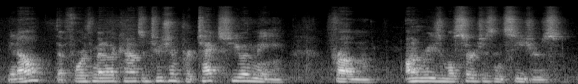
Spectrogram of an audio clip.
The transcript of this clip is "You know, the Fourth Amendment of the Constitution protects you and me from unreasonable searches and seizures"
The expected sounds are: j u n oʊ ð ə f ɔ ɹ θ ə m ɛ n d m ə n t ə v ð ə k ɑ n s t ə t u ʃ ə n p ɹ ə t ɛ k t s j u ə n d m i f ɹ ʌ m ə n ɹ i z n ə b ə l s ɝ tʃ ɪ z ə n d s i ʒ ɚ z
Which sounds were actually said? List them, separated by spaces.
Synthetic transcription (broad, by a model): j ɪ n oʊ ð ə f ɔ ɹ θ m m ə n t ə v ð ə k ɑ n s t ə t u ʃ ə n p ɹ ə t ɛ k t s j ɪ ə n m i f ɹ ʌ m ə n ɹ i z n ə b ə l s ɝ tʃ ɪ z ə n s i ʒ ɚ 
